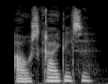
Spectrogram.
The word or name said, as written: afskrækkelse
